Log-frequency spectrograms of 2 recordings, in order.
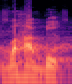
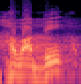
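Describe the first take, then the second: First: An h sound is in the middle. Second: An h sound comes at the start. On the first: The speaker calls it right. "तो सही लफ्ज़ क्या है? वहाबी" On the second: The speaker calls it wrong. "ना हवाबी"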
